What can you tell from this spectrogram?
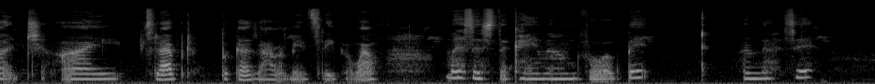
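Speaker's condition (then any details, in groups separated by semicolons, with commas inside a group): Cerebral palsy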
